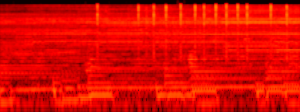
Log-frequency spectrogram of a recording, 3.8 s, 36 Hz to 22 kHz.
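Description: A CNC P6 tattoo machine with a CNC customized X1 motor running at high operating voltage, a faint steady electric hum and whir that shifts pitch slightly, with small repeated clicks, close and alone.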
